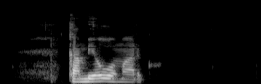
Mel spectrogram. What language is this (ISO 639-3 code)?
glg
